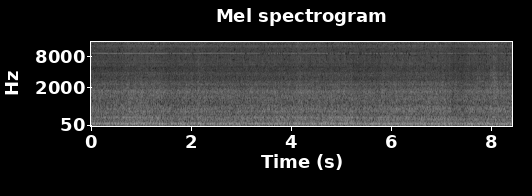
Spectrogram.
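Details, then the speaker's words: 1968 Ford Fairlane carbureted V8 after fixing a carb flooding problem, air cleaner off, idle set slightly high: steady, even idle with smooth low rumble, no stumble or misfire; running much better, carburetor running cleanly. "this is a whole lot better all right i'm just a pad high right about there sounds good"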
